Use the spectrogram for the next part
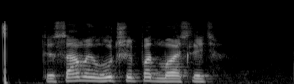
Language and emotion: Russian, neutral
